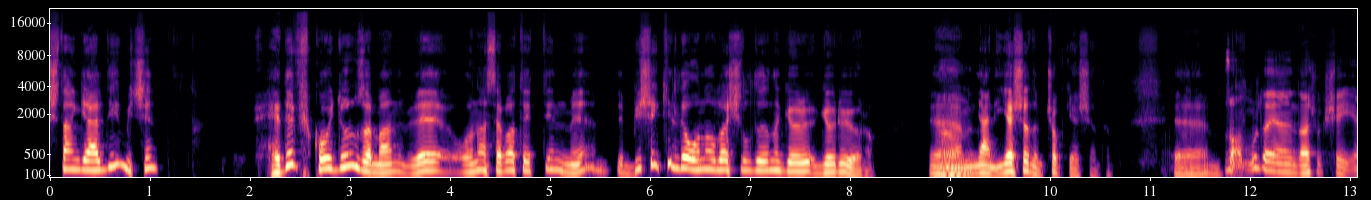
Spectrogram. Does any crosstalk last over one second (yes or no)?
no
